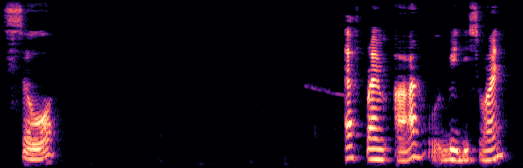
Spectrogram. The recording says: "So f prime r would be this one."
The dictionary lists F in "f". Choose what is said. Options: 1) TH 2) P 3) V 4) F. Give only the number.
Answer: 4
